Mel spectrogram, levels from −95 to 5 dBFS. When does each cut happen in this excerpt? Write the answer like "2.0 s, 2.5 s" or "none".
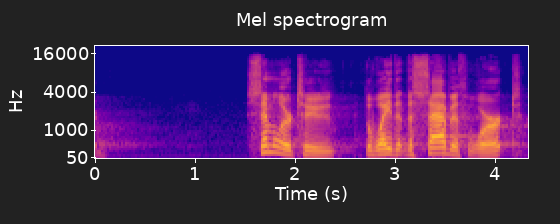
2.6 s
